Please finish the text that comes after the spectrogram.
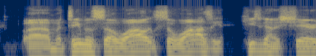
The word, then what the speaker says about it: Mtima: And they said, it's Mtima. Mtima Solwazi.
